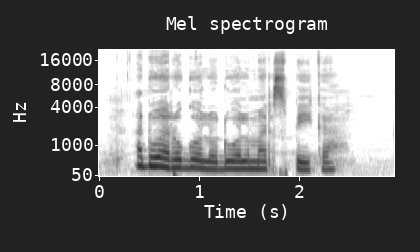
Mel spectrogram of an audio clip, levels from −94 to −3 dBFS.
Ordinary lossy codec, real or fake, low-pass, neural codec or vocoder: none; real; none; none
